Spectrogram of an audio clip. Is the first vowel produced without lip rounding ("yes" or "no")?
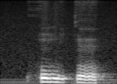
no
